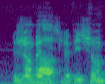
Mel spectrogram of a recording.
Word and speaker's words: Jean-Baptiste Lepichon: Did I come close in the correct pronunciation there? How close was I? That was very good. Jean-Baptiste Lepichon, but you did very good.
